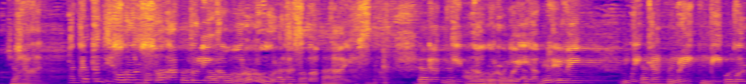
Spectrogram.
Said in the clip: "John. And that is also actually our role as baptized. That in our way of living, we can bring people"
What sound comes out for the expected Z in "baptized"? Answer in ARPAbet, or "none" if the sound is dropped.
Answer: S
